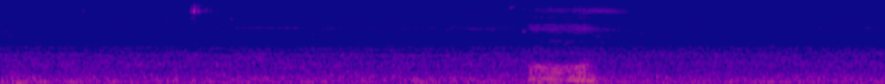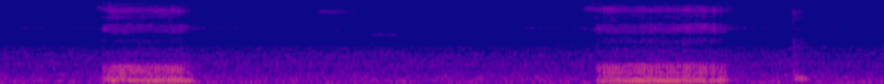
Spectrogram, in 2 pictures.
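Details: Baby puppy snoring like an old man: three loud, rough, rattling snores a few seconds apart over steady background hiss.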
